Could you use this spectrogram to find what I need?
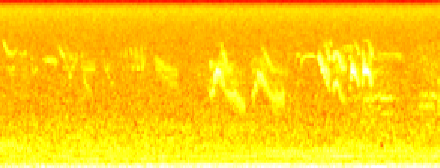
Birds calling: Erckel's Francolin (Pternistis erckelii)
Eurasian Skylark (Alauda arvensis)

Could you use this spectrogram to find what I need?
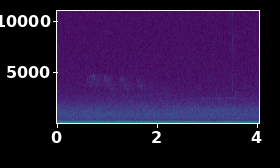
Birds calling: Red-winged Blackbird (Agelaius phoeniceus)

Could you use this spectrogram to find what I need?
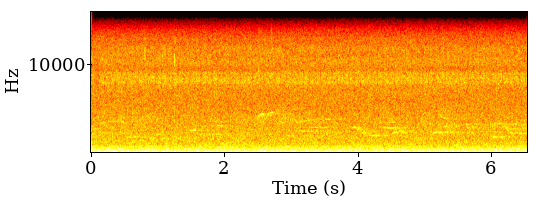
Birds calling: Eastern Wood-Pewee (Contopus virens)
unidentified bird

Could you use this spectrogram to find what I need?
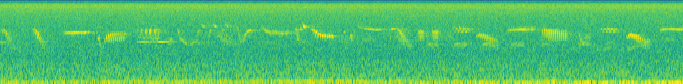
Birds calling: Eurasian Skylark (Alauda arvensis)

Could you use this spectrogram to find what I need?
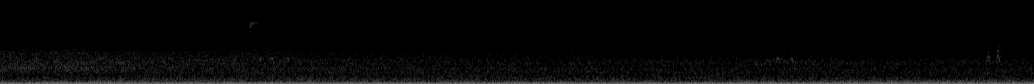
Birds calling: American Robin (Turdus migratorius)
unidentified bird

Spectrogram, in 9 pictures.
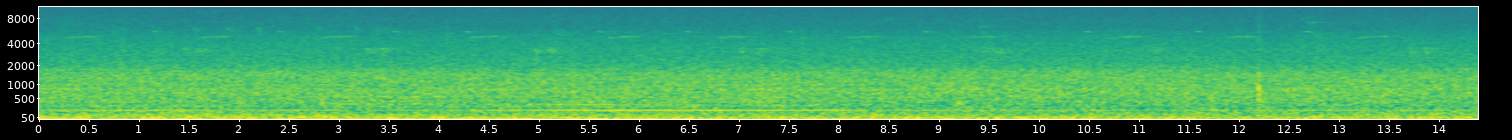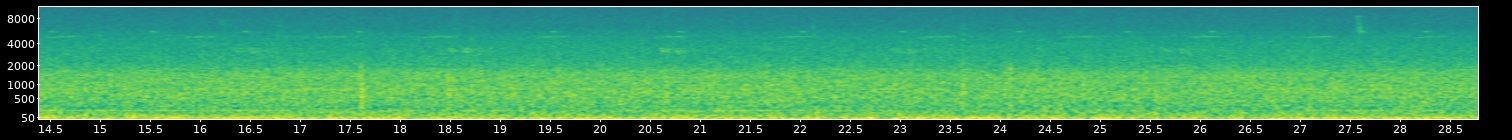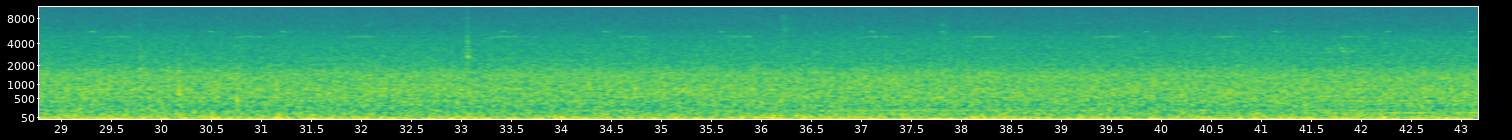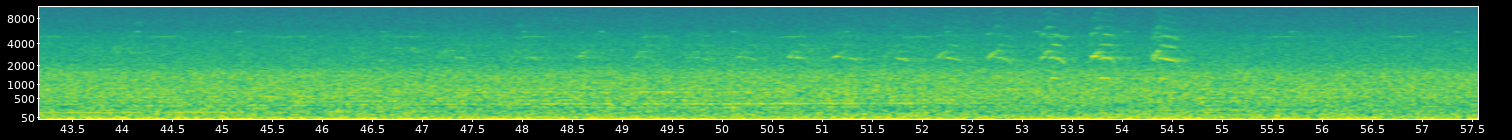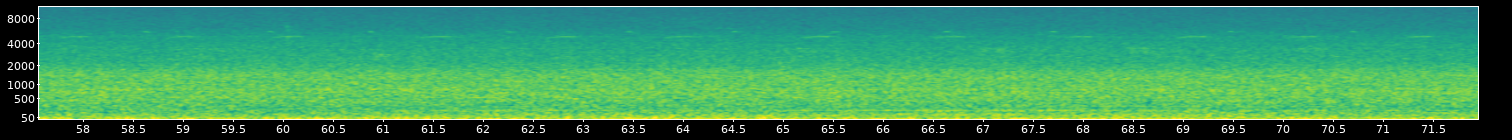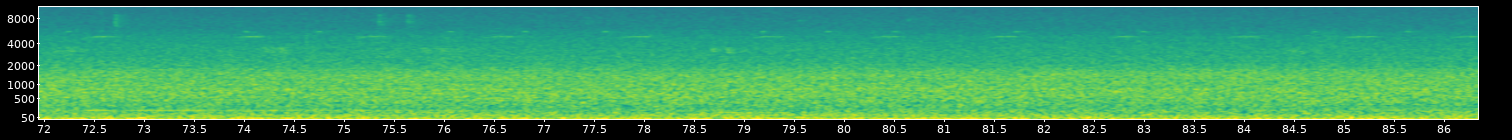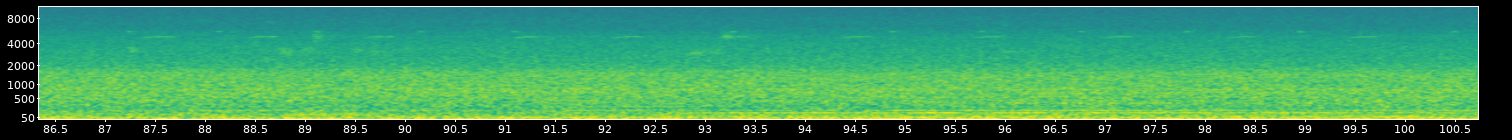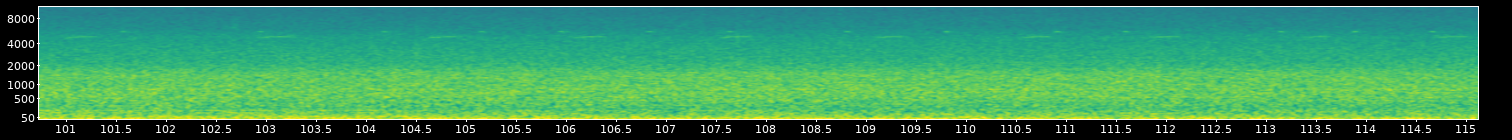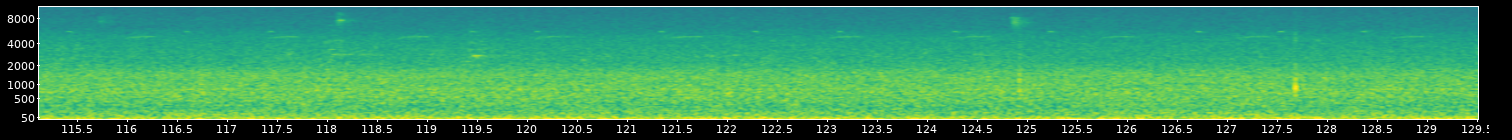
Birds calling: Rufous-capped Warbler (Basileuterus rufifrons)
Brown Jay (Psilorhinus morio)

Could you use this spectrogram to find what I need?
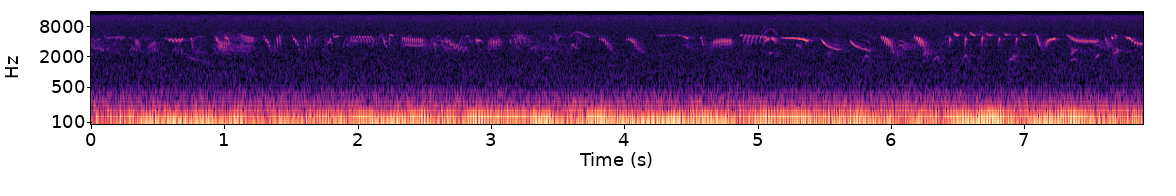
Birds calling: Eurasian Skylark (Alauda arvensis)

